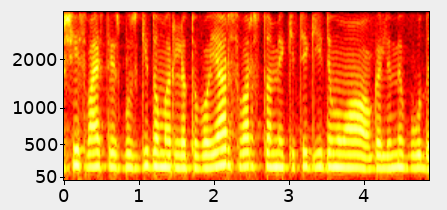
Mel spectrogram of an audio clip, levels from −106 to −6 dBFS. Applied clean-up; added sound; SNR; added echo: none; none; none; none.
